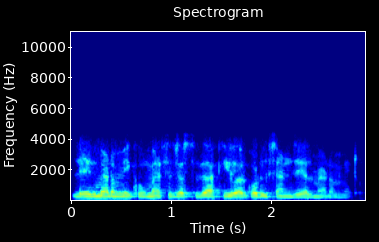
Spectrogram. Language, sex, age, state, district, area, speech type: Telugu, male, 30-45, Andhra Pradesh, East Godavari, rural, conversation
